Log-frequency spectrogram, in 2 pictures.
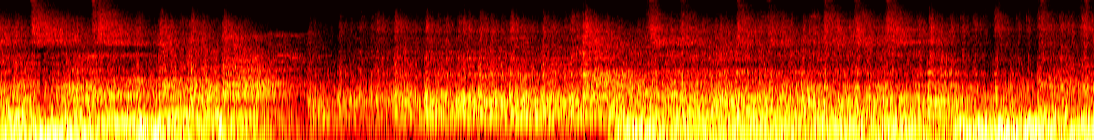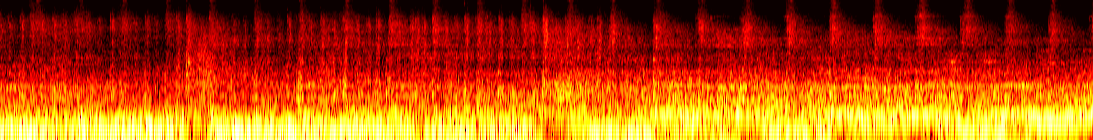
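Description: Marching band playing, brass (sousaphones, trumpets, baritones) over marching bass drums and snares keeping a steady beat. About two seconds in the low brass drops out and the sound thins and quietens; the full band comes back in at about six seconds.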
